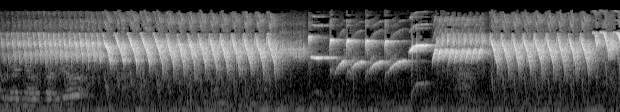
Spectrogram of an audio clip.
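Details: Canary song for stimulating lazy canaries to sing: steady runs of fast downward-sweeping notes, broken by a few looping whistled phrases and a clear sustained tone, then back to rapid sweeps.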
